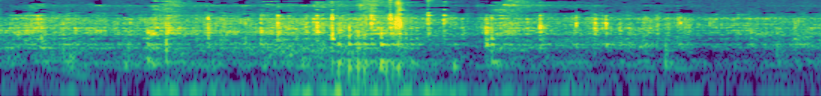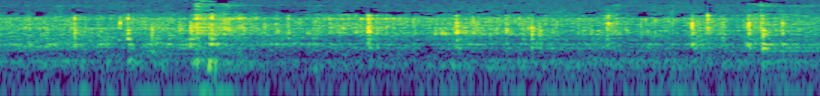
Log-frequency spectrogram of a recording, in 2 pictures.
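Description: Mountain bike ridden over dry, rutted sand: wind buffeting the microphone and tyre rumble, with scattered clicks and rattles from the bike. The buffeting is heaviest about two seconds in.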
